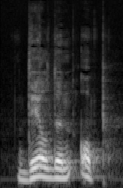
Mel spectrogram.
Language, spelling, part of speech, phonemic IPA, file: Dutch, deelden op, verb, /ˈdeldə(n) ˈɔp/, Nl-deelden op.ogg
- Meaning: inflection of opdelen: 1. plural past indicative 2. plural past subjunctive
